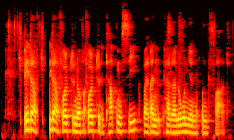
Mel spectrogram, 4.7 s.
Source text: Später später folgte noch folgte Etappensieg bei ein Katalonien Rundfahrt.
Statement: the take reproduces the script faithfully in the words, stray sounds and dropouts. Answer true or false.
false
